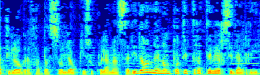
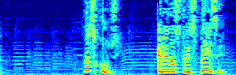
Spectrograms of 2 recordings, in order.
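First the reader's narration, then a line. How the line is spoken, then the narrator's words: Shouted. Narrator (Italian): gridò una voce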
